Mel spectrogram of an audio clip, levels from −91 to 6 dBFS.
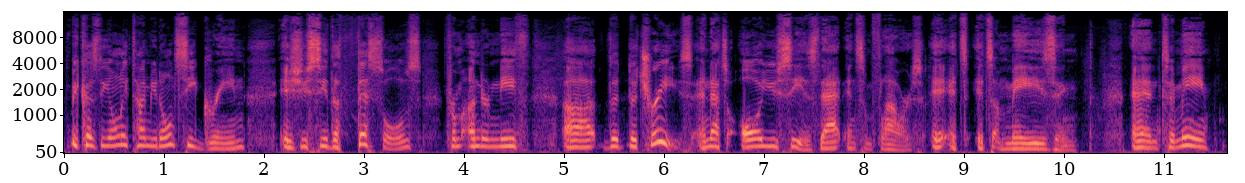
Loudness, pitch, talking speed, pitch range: -20 LUFS, 180 Hz, 185 wpm, 150-200 Hz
